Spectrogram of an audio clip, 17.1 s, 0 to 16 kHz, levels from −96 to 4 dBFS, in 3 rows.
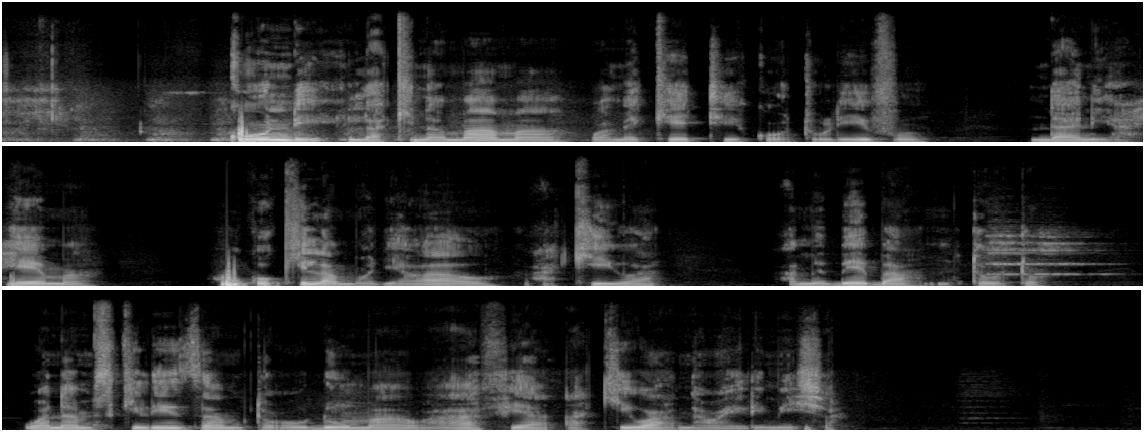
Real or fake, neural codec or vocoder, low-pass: real; none; 14.4 kHz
